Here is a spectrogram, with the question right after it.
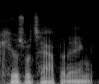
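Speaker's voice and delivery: low, soft confiding tone; quiet and low. Retold or imitated. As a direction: drop the voice, level with her. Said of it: "I'm like".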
